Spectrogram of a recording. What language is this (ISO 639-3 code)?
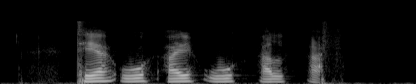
nor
